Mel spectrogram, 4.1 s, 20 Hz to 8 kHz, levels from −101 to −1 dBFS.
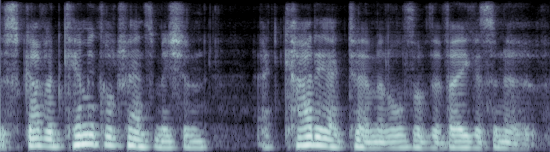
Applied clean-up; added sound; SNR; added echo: none; none; none; reverberation time 0.2 s.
